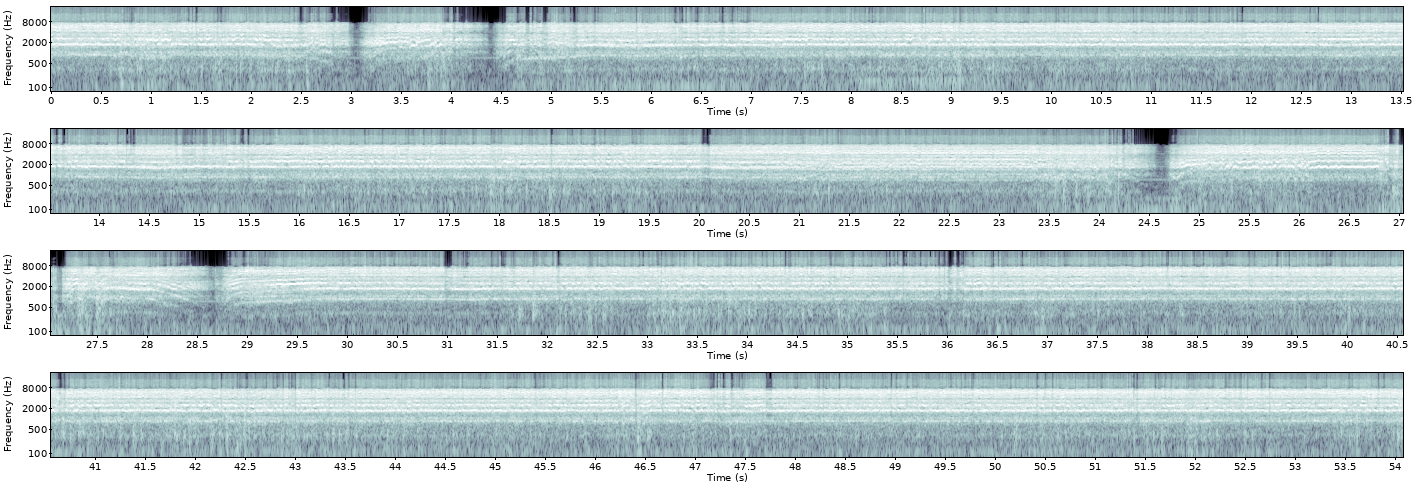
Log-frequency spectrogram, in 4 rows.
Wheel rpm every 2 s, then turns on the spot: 220, 130, 150, 220, 230, 230, 230, 230, 230, 230, 220, 210, 110, 180, 140, 230, 230, 240, 230, 240, 240, 230, 230, 220, 230, 230, 230.
none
